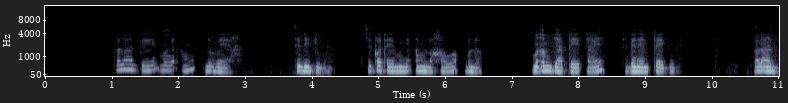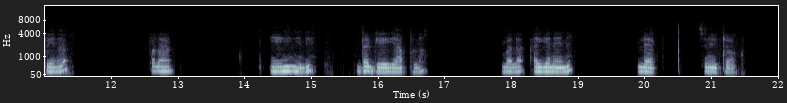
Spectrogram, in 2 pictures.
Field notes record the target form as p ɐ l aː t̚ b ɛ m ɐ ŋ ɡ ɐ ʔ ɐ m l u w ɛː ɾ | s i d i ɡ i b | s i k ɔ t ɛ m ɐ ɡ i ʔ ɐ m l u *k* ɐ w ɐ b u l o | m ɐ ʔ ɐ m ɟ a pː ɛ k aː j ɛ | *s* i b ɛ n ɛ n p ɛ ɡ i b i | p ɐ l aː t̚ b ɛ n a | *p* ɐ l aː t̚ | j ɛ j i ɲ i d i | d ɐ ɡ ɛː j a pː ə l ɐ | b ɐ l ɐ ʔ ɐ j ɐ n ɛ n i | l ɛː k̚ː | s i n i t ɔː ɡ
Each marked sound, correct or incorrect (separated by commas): incorrect, correct, correct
